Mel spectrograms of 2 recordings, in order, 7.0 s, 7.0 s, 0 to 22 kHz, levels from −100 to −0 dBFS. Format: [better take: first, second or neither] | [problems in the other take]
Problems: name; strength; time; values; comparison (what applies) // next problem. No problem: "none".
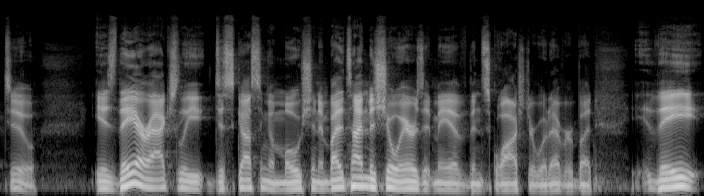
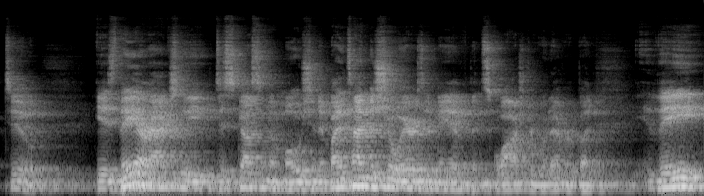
first | off-mic speech; somewhat distant // room echo; noticeable; dies away in 0.9 s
